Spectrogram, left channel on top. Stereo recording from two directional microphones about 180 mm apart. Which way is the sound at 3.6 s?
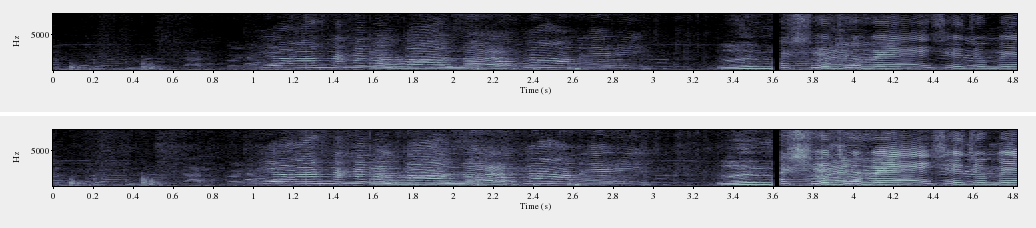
Centre (ahead or behind).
